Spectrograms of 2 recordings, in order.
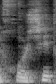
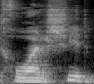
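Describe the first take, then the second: First: Said in the usual way. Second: خورشید said as "khwarshid"; Old Persian pronunciation. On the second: Shown as a demonstration. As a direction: give خورشید a w-glide after kh, then "ar". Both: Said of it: "تلفظش در فارسی قدیم متفاوت بوده".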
